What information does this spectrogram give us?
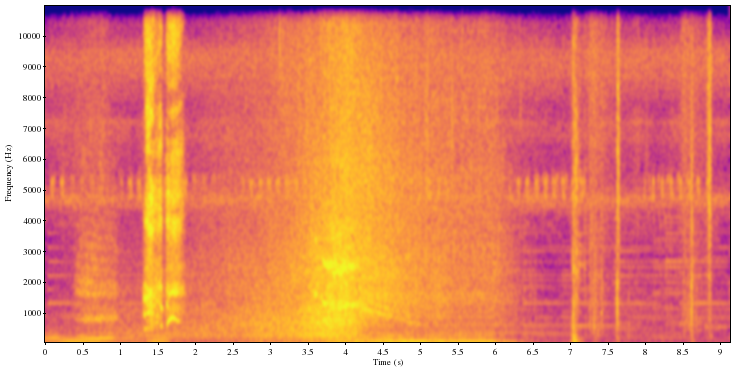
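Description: A car arrives, its engine noise and tire roar swelling to a peak, then dying away to near quiet, followed by a few sharp clunks.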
